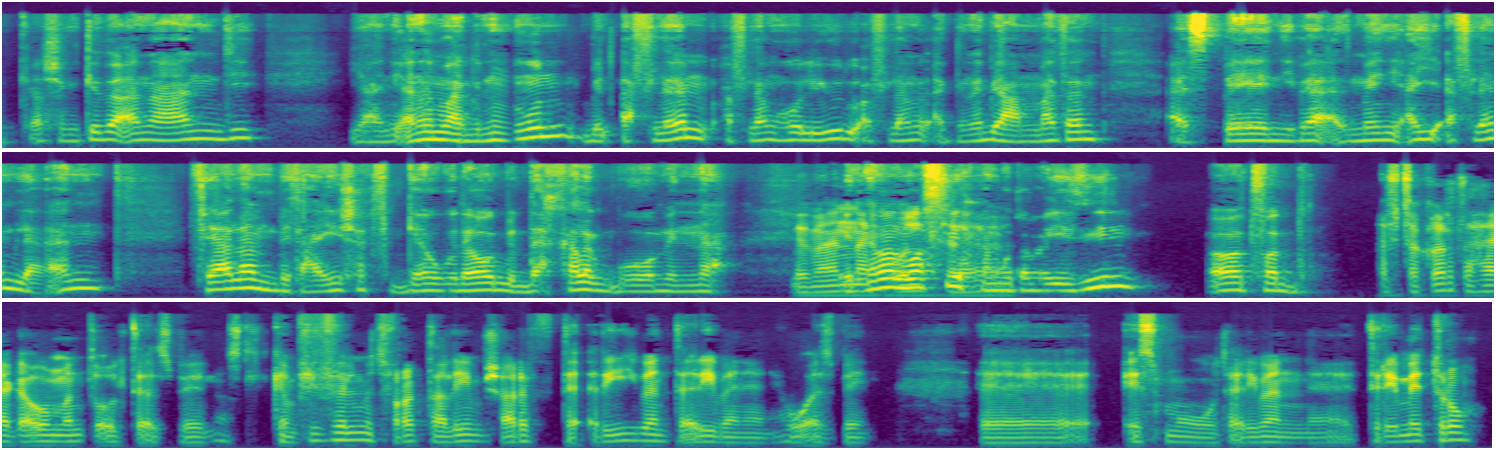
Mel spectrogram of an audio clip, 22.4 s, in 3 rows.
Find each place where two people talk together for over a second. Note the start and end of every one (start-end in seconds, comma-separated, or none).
none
